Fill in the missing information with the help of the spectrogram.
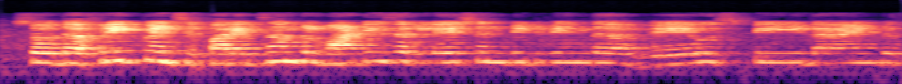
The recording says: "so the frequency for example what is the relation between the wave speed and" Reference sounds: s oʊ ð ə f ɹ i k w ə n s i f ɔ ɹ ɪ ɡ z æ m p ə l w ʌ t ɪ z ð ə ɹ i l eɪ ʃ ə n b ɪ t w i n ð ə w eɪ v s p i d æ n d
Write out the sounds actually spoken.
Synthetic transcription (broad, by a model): s oʊ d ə f ɹ i k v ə n s i f ɔ ɹ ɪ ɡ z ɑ m p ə l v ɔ t ɪ z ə ɹ i l eɪ ʃ ə n b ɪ t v i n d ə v eɪ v s p i d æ n d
